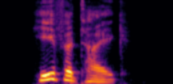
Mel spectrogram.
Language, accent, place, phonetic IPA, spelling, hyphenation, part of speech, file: German, Germany, Berlin, [ˈheːfəˌtaɪ̯k], Hefeteig, He‧fe‧teig, noun, De-Hefeteig.ogg
- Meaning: leavened dough, yeast dough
